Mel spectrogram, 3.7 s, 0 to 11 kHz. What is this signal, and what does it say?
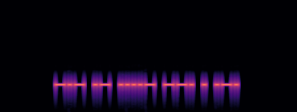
Morse code, heard as a keyed tone, about 32 wpm, 700 Hz. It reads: KA4GER
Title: USA Call Signs - 6 Characters - Repeated 2x - 30wpm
